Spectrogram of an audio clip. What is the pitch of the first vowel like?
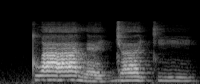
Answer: high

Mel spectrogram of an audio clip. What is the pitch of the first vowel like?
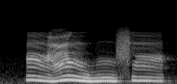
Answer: falling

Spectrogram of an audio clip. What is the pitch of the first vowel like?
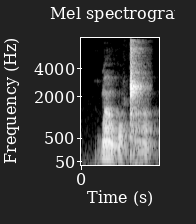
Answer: falling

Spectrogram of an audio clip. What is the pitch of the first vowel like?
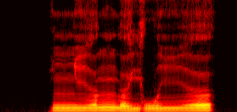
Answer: rising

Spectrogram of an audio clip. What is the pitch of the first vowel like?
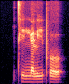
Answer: low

